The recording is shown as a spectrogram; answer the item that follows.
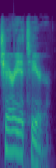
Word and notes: charioteer: American English

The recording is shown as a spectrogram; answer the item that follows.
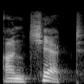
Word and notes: unchecked: American English

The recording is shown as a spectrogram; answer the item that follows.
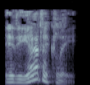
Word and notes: idiotically: British English

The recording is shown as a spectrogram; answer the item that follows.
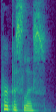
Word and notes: purposeless: American English

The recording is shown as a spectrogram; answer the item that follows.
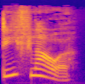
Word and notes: deflower: British English

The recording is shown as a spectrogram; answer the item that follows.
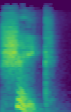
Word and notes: shake: British English

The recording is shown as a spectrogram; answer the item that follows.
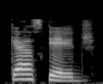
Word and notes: gas gauge: British English

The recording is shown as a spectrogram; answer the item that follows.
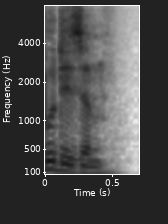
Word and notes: buddhism: British English

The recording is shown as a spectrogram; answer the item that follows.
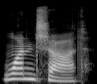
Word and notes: one-shot: British English

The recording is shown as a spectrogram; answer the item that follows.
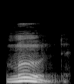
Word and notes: mooned: British English

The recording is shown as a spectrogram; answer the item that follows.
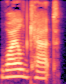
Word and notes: wildcat: American English

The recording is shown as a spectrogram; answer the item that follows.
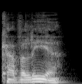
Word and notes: cavalier: British English

